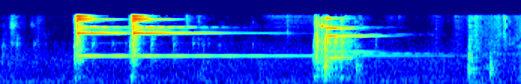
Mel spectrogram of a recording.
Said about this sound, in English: Instead, now it's about bells.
